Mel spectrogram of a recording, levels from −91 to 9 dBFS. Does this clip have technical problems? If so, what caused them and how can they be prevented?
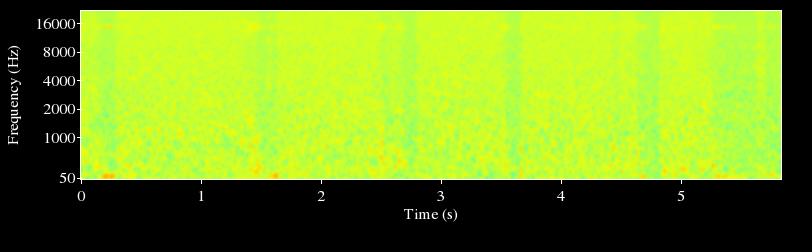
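Yes. Wrong sample width throughout: packed 24-bit data read as 32-bit samples plays about 1.33 times fast and high-pitched under loud noise, with broadband spectrogram hash. Prevent it by reading the sample format from the file header, not assuming it.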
